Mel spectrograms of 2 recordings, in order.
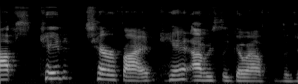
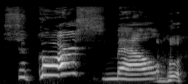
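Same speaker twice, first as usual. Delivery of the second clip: very slow, much louder drawn-out words; slow sniffing; 6 semitones higher, 12 dB louder, much slower than usual. Retold or imitated. Kid opening microwave, slow loud sniff. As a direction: savor each word like a strange smell.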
